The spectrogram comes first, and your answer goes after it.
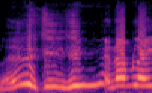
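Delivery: high, crying, broken-up, helpless voice.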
